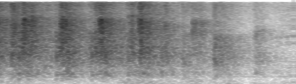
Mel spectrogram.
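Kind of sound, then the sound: crowd, audience clapping hands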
